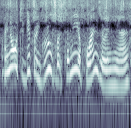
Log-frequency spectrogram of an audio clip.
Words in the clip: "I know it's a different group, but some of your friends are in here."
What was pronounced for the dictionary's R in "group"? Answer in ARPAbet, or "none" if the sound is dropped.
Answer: R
